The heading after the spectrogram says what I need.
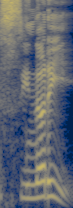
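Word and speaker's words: scenery: एस सी ई एन ई आर वाई क्या पढ़ेंगे? सीनरी यहां पे भी सी साइलेंट रहेगा।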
